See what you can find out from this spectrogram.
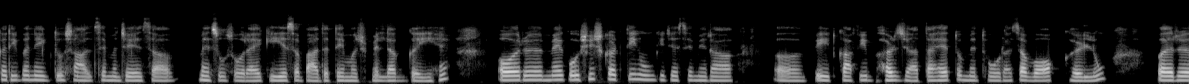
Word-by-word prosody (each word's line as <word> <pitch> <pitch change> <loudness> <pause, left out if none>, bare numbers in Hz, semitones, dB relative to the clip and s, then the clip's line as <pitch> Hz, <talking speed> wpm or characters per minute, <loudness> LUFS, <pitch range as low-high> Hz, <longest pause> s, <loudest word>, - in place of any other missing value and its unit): करीबन 210 0 -2
1-2 200 0 -2
साल 185 -3 0
से 195 - -3
मुझे 185 -1 -1
ऐसा 175 - -2 0.4
महसूस 185 -2 +5
हो 175 - -1
रहा 170 0 0
है 170 - 0
कि 185 - -4
ये 180 0 +2
सब 185 0 0
आदतें 175 +2 -1
मुझ 175 -1 -3
में - - -1
लग 175 -1 -2
गई 165 0 -1
हैं 230 +3 -2 0.6
और 200 +1 +8 0.2
मैं 210 +1 +1
कोशिश 215 +4 +3
करती 230 +1 0
हूँ 215 -2 -1
कि 205 - -7
जैसे 195 0 -4
मेरा 185 -1 -1
अ, - - -4 0.5
पेट 175 +2 -2
काफ़ी 195 +1 0
भर 195 +2 +4
जाता 185 -1 -1
है, 190 +1 +3
तो - - -2
मैं 190 -1 -3
थोड़ा-सा 180 +1 0
वॉक 180 +2 +3
कर 175 -2 +2
लूँ, 185 +8 -2 0.6
पर 190 -1 +8
185 Hz, 200 wpm, -22 LUFS, 175-200 Hz, 0.6 s, और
